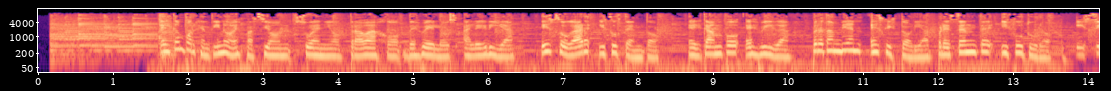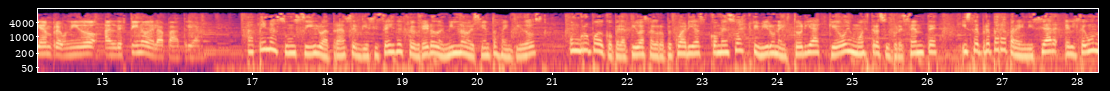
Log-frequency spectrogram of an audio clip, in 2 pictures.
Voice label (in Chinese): 西班牙女声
